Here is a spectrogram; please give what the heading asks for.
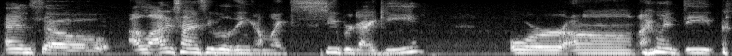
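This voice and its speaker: A tired woman in her forties with a raspy voice, rambling frankly and swearing as she chats on a livestream. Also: lowish voice, slow pace, a little hiss or hum. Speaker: livestream host. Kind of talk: casual livestream chat.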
